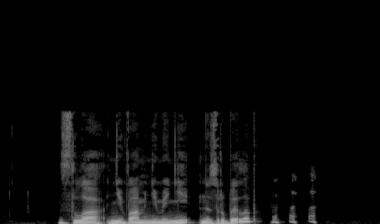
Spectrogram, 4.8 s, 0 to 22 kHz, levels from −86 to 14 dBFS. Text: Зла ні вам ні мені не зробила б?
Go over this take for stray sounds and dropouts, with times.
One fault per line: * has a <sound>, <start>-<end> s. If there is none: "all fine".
* has a laugh, 3.4-4.0 s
